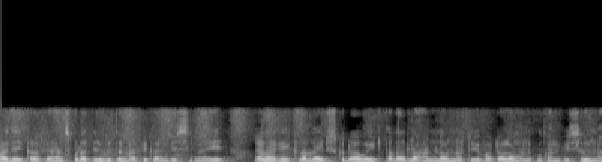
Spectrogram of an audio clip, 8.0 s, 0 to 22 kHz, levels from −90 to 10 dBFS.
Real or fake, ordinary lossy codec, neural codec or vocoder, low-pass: fake; none; vocoder, 22.05 kHz, 80 mel bands, Vocos; 7.2 kHz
